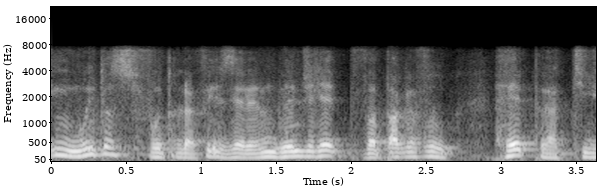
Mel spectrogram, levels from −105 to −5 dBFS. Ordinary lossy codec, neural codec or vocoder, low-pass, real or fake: Opus, 16 kbps; codec, 16 kHz, 1.1 kbps, Voila-Tokenizer; 7.2 kHz; fake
